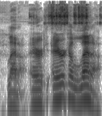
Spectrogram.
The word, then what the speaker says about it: Lenner: Erica Lena. That's how it's pronounced because it's a Scottish name.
